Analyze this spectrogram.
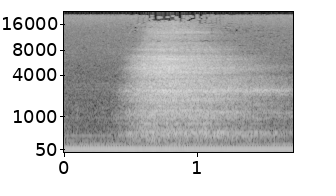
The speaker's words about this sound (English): and I'd like to invite you to begin breathing in through your nose. So let's take a slow breath in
